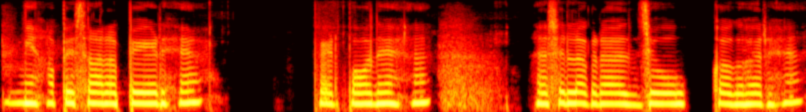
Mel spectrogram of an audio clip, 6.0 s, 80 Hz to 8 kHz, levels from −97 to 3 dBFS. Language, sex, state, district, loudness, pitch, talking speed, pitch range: Hindi, female, Bihar, Jamui, -17 LUFS, 245 Hz, 160 wpm, 235-255 Hz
